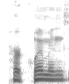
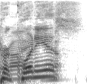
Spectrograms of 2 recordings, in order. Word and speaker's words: Perquimans: going to do is figure out how to pronounce their name. Tom, do you know what this Perquimans is? Is that right? Yep. Did I just say it Perquinius? right? Wow. Perquimans.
